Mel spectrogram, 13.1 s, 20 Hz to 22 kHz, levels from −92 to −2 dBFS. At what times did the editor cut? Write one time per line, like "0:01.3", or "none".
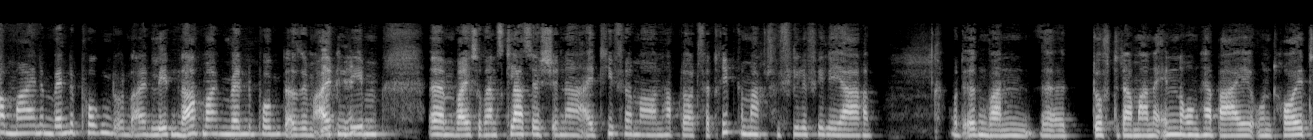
none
